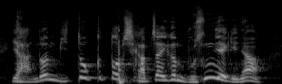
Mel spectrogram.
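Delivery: plain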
